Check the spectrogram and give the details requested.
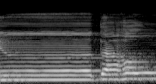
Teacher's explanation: یاد رہے کہ واؤ ساکن سے پہلے پیش ہے تو واؤ مدہ ہوگا، واؤ ساکن سے پہلے زبر ہو تو واؤ لین ہوگا۔ واؤ مدہ کو 1 الف یعنی 2 حرکات کے برابر کھینچ کر پڑھیں گے اور واؤ لین کو بغیر کھینچے پڑھیں گے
